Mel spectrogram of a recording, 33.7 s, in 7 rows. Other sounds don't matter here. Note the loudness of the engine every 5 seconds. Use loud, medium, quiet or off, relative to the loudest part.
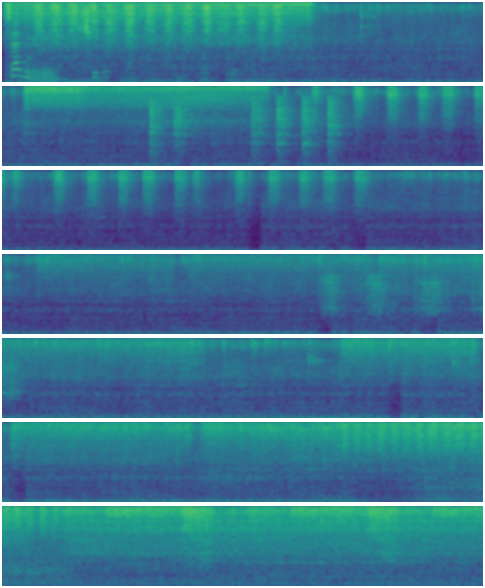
medium, quiet, quiet, medium, medium, loud, loud.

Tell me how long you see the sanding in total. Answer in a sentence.
The sanding can be heard for 7 seconds in total.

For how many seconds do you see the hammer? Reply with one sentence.
The hammer can be heard for 2 seconds in total.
